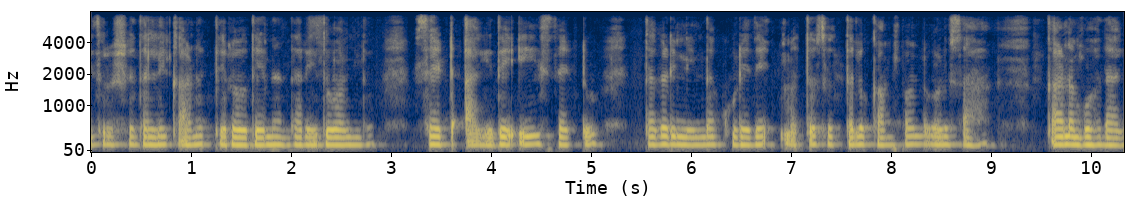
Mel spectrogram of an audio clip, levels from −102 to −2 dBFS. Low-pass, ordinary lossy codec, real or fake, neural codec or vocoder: 7.2 kHz; none; fake; codec, 16 kHz, 8 kbps, FreqCodec, smaller model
